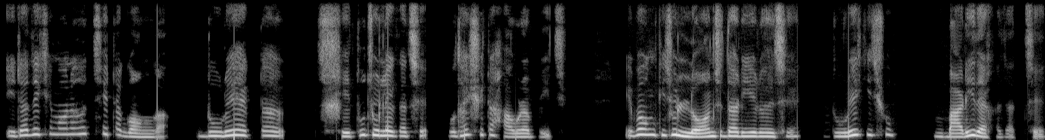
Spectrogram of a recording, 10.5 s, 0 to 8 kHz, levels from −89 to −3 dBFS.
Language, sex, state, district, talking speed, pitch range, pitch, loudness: Bengali, female, West Bengal, Kolkata, 155 wpm, 215-295 Hz, 250 Hz, -23 LUFS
